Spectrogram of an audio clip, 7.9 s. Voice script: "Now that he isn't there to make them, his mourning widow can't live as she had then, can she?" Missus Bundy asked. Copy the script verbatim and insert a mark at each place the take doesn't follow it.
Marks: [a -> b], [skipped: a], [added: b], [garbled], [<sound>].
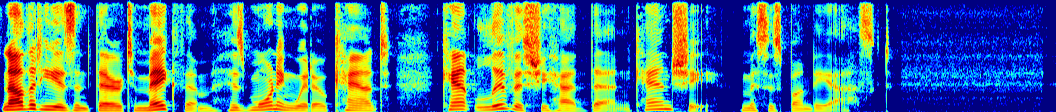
"Now that he isn't there to make them, his mourning widow can't [added: can't] live as she had then, can she?" Missus Bundy asked.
